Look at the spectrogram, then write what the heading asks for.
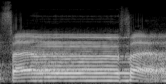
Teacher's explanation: ketika ada nun mati bertemu dengan huruf ikhfa itu dibacanya dengung. Fanfa dengungnya dua harakat.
